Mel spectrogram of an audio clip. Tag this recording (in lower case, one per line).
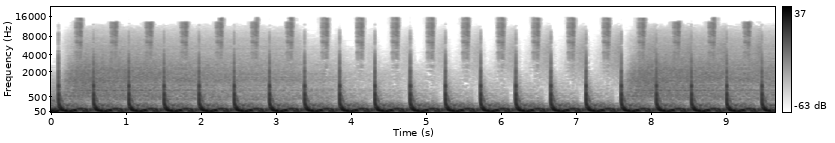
techno
electronic music
music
